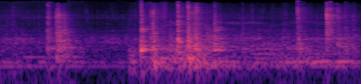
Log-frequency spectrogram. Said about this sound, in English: the paper then is rolled and pressed onto the plate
